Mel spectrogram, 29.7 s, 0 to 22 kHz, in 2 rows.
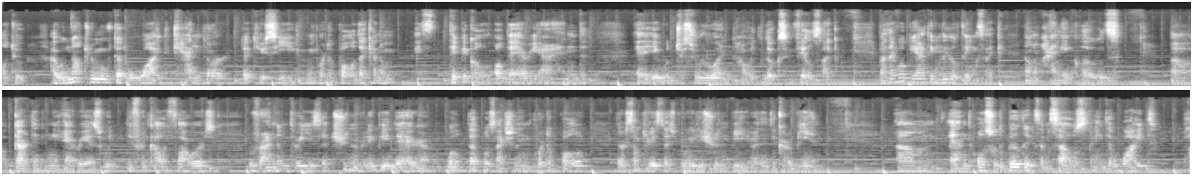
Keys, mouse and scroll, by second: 5.2 shift+middle click, 5.7-6.1 scroll up 1, 6.1 shift+middle click, 14.9 shift+middle click, 15.9 shift+middle click, 17.3 ctrl+r, 19.6 shift+middle click, 20.2 scroll up 1, 20.8 shift+middle click, 21.6 right click, 22.8 click, 24.4 right click, 25.0 shift+right click, 25.4 middle click, 27.1 middle click, 27.5 scroll up 1, 28.6 shift+right click.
